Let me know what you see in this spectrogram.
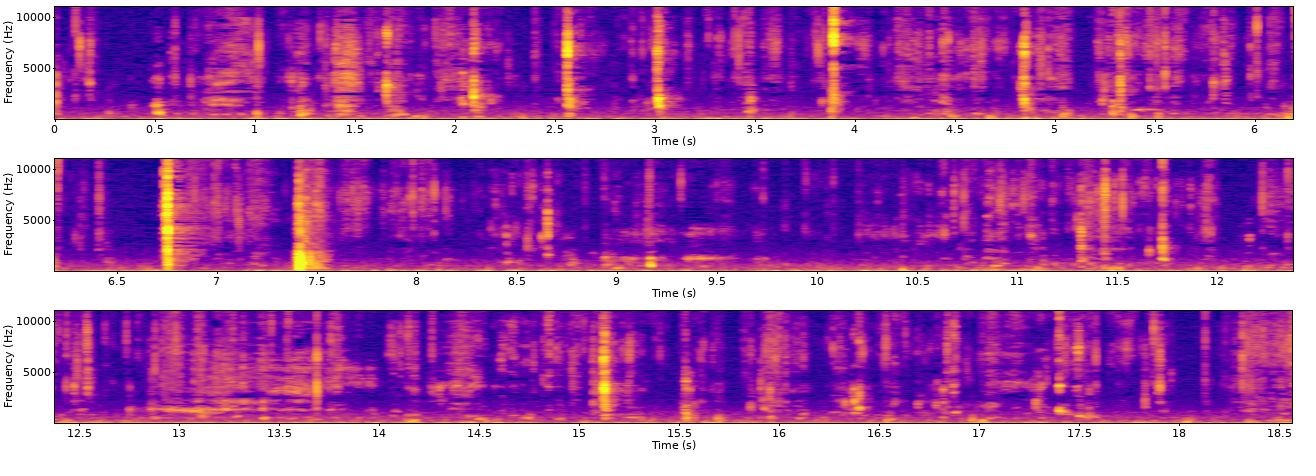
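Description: Close-up chewing of chewy, spicy meat strips in chili oil, with many short sharp mouth clicks scattered throughout, picked up close by a clip-on microphone.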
